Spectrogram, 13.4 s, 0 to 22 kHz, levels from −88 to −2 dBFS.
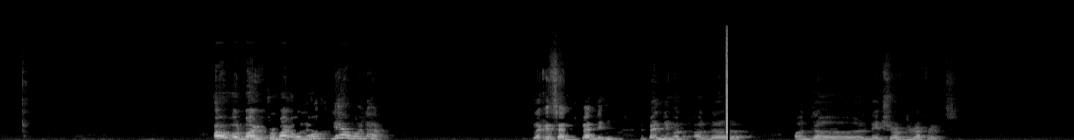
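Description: At 9.07 s the speech breaks up in a wireless microphone squelch dropout. The event lasts about 0.06 s, ending at 9.13 s. The radio link from the transmitter weakens. As the carrier fades, a short burst of hiss rises. The receiver's squelch then shuts the output off. That leaves a gap of near silence of about 36 ms. When the signal recovers, the squelch reopens and the speech comes back.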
